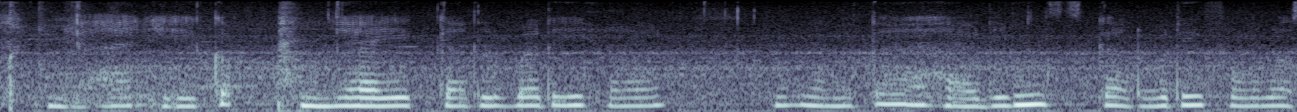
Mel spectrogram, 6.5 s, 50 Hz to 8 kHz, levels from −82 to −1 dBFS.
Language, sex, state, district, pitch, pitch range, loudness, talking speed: Hindi, female, Punjab, Fazilka, 220 Hz, 215-230 Hz, -18 LUFS, 65 wpm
